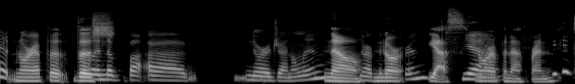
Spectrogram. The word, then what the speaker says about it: norepinephrine: Norepinephrine?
